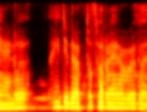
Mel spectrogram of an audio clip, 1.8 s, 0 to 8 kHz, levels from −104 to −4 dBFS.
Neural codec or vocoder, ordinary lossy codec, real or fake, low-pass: codec, 24 kHz, 0.9 kbps, WavTokenizer, medium music audio release; none; fake; 7.2 kHz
